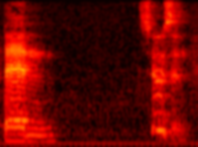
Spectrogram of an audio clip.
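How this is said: A long pause separates the two names. The speaker calls it wrong. "Not that long a hyphen, just a shorter one"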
